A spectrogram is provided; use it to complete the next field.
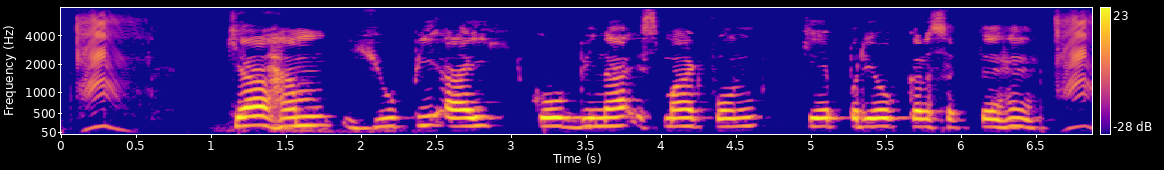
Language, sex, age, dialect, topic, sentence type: Hindi, male, 18-24, Garhwali, banking, question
